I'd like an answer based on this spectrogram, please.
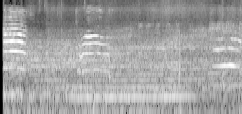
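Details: Hungry stray kitten meowing: three short rising-and-falling mews, one at the start, another near the middle and a last one near the end, over a steady low mechanical hum.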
